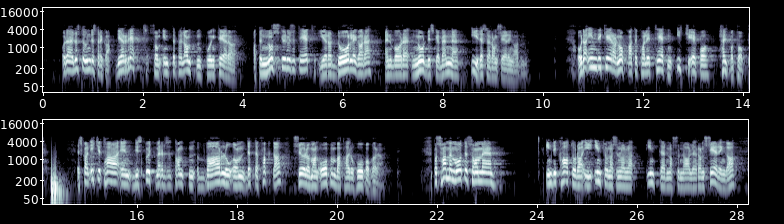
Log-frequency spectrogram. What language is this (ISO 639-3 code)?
nno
